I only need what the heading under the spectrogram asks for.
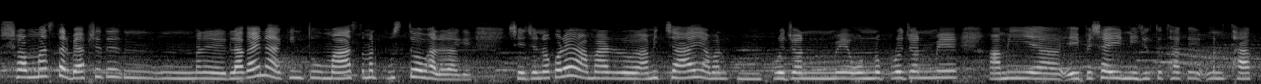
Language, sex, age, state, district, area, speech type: Bengali, female, 18-30, West Bengal, Birbhum, urban, spontaneous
